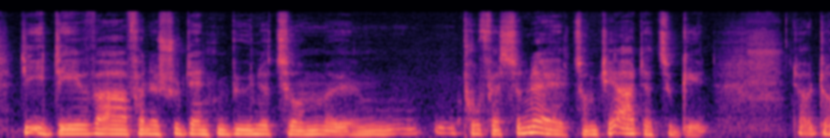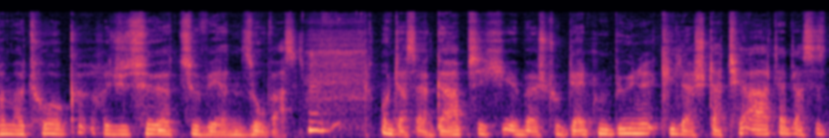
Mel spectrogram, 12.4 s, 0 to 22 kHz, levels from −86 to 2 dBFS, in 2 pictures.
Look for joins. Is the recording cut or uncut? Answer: uncut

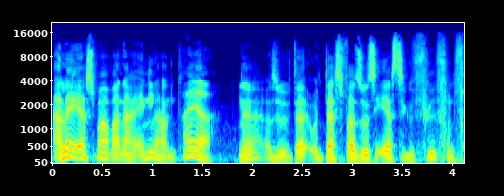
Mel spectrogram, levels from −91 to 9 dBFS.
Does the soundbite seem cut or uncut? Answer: cut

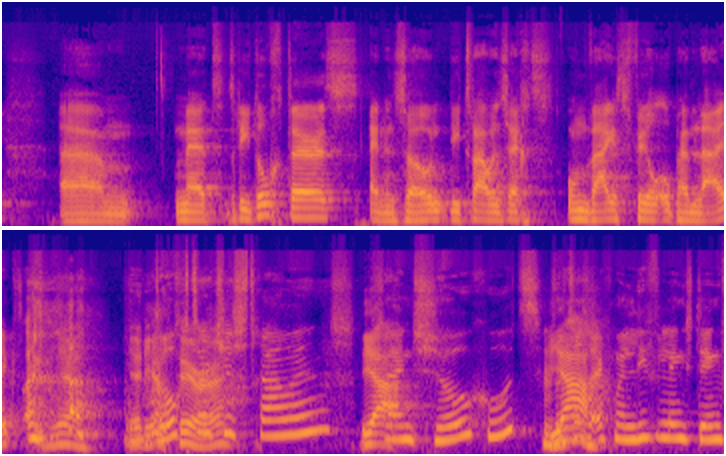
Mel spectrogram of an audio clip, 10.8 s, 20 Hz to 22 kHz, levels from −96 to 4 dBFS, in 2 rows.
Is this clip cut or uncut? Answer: uncut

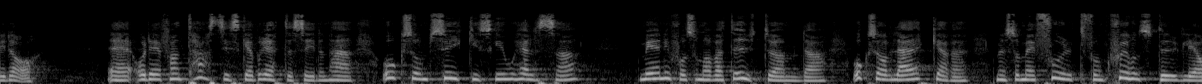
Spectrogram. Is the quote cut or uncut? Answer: uncut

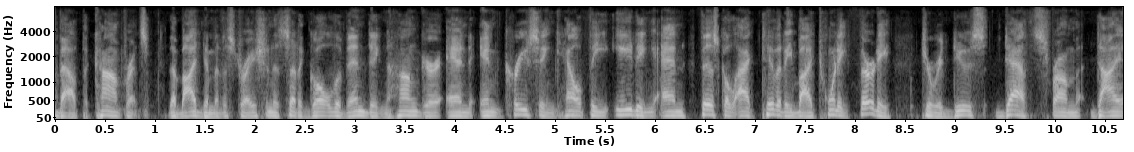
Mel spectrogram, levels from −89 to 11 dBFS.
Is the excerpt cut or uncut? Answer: cut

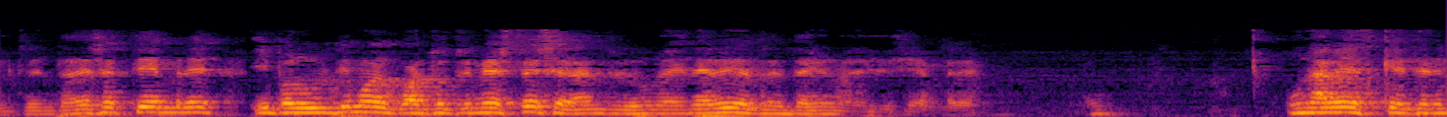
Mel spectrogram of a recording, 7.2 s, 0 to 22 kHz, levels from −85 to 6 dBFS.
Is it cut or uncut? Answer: cut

